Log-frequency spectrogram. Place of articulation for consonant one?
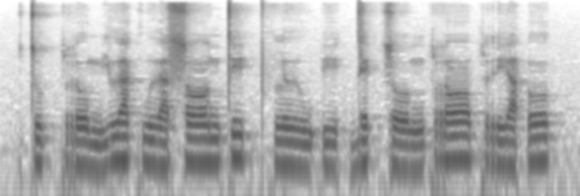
alveolar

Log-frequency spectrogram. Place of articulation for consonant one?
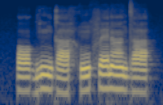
velar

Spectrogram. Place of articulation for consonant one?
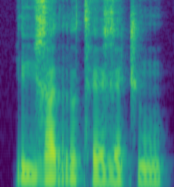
alveolar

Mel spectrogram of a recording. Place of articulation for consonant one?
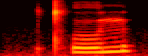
alveolar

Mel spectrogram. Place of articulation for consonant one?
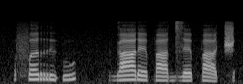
labial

